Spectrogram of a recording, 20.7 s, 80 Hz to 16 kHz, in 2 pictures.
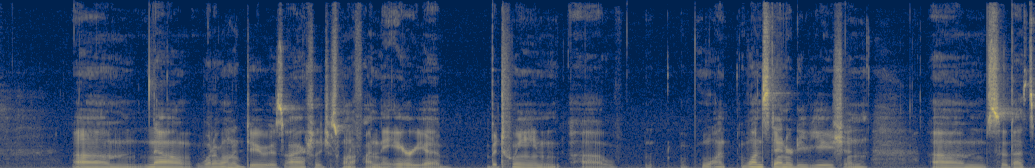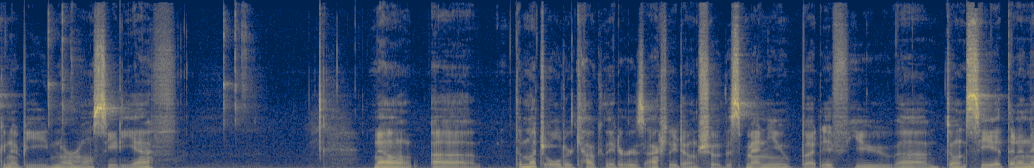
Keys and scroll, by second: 11.0 Down, 12.7 Return.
